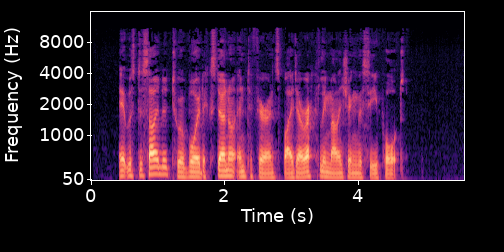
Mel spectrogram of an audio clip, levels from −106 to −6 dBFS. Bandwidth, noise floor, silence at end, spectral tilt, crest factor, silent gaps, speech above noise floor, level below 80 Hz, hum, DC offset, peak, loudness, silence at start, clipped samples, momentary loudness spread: 11 kHz; -78 dBFS; 0.9 s; -7 dB/octave; 18 dB; none; 56 dB; -46 dBFS; none; under 0.1%; -6 dBFS; -23 LUFS; 0.45 s; under 0.1%; 8 LU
